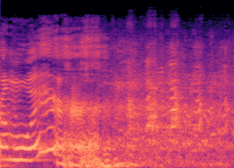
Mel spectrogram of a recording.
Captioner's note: audience laughing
